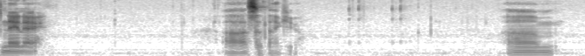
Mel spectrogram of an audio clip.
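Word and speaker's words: nēnē: telling me that the the official bird of hawaii is pronounced nene uh so thank you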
